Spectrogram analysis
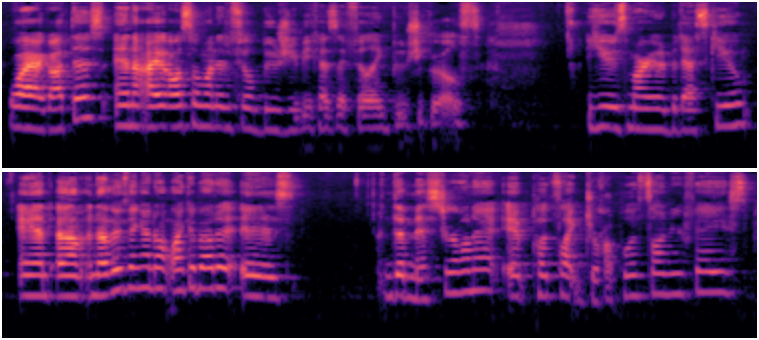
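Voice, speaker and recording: Young woman, beauty vlog, chatty and rambling, slightly high voice with vocal fry. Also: fairly even intonation, a little fast. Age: young adult. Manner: chatty, rambling, lots of filler words. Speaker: beauty vlogger. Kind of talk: casual chat.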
